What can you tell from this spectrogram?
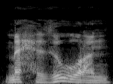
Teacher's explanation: So dhal has infitah, which means you do not use both the sides of the tongue. You use only the tip of the tongue.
